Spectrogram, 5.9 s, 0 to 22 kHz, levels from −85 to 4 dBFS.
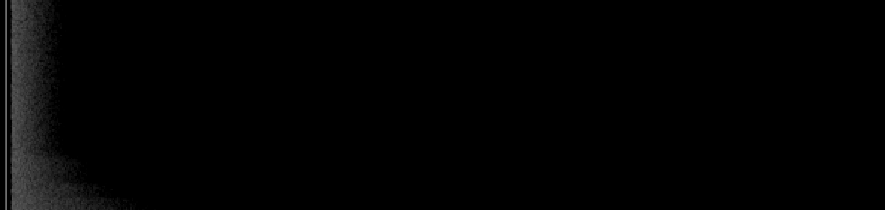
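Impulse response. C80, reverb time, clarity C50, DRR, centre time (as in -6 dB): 3.5 dB, 1.8 s, 2.0 dB, 1.0 dB, 66 ms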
